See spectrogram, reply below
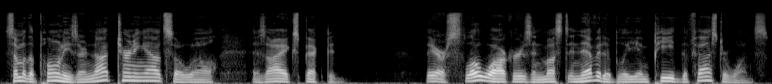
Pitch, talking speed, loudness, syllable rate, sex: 130 Hz, 185 wpm, -17 LUFS, 5.9 syllables/s, male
